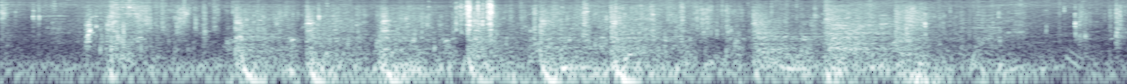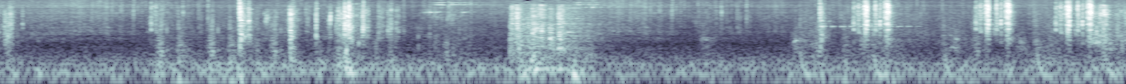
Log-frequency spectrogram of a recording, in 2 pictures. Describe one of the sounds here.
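Items are picked up with short chiming clicks.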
